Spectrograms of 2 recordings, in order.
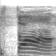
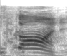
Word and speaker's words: Thawne: It's not Eddie Thong. It's not Eddie Thorne. It's Eddie See? Eddie Thawne. T-H-A-W-N. It's also saying same thing as Thong.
